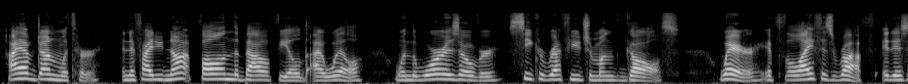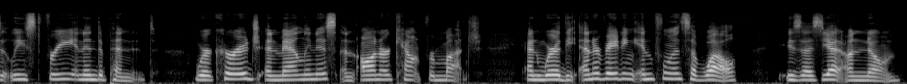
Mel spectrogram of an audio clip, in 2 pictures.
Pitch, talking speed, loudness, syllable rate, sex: 215 Hz, 200 wpm, -20 LUFS, 5.2 syllables/s, female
